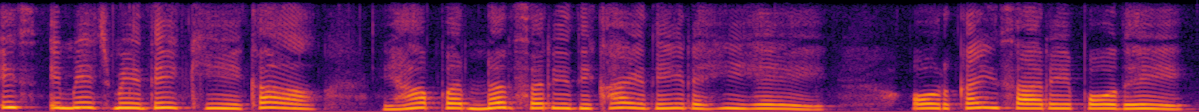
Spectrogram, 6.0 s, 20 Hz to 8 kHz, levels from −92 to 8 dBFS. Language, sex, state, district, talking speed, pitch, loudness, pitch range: Hindi, female, Rajasthan, Jaipur, 160 wpm, 320 Hz, -15 LUFS, 300-345 Hz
